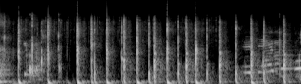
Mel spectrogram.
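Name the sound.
hand clapping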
